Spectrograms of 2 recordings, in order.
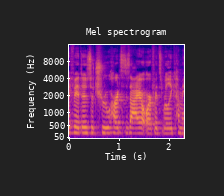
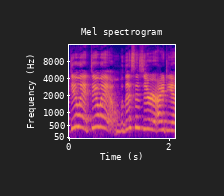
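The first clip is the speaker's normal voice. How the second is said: higher, urging inner cheerleader; eager inner voice; 6 semitones higher than usual. Acted. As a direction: push yourself to just do it. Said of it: "this one's like".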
